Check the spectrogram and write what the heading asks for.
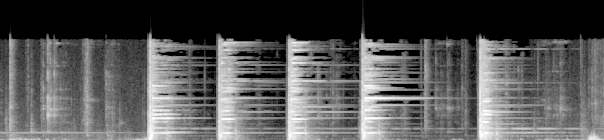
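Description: Five revolver shots at steel plate targets, each followed at once by the ring of the struck plate. The first four come about two-thirds of a second apart, with a longer pause before the fifth; all five are hits, a clean string.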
